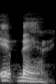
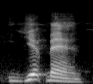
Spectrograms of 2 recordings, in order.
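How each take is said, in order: First: The name begins with a plain vowel. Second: The name begins with a 'y' sound. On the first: This is the form used in English. The speaker calls it wrong. "They couldn't pronounce it, so they put it Ip Man" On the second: This is the name's original form. The speaker calls it right. "his real pronunciation is actually not I P. It's actually Y I P"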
